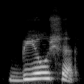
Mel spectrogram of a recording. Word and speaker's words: Bücher: So here, with umlaut, it is U, pronounced as U. For example, books are called Bücher.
